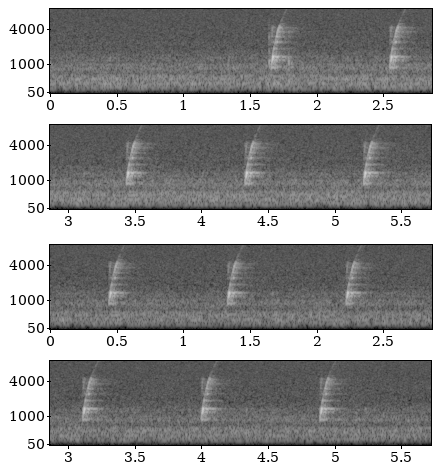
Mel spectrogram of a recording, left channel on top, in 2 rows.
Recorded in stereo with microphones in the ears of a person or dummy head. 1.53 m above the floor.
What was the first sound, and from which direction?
Only background noise.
